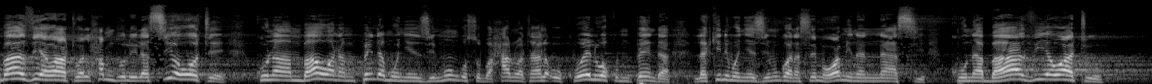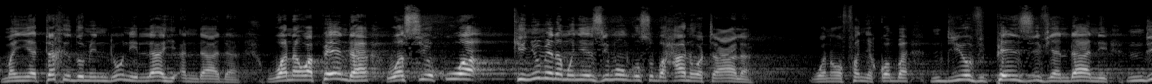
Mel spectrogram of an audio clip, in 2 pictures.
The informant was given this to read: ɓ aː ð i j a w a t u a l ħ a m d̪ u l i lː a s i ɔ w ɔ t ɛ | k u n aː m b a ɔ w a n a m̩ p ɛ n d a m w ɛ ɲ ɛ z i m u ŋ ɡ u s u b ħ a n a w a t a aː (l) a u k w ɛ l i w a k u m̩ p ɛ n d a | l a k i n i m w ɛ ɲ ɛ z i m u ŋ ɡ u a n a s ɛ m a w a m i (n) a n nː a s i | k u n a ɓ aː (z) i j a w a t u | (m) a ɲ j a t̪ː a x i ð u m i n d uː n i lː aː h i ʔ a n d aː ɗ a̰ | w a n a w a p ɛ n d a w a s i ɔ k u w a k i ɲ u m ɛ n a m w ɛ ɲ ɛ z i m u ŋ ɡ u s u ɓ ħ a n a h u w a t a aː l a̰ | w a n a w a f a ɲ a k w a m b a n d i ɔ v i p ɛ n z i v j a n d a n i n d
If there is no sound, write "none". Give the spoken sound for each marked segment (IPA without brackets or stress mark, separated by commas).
l, n, ð, m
